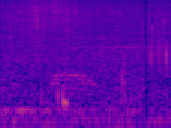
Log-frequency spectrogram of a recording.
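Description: Pork chops sizzling faintly in their honey glaze in a hot cast iron skillet over charcoal.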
